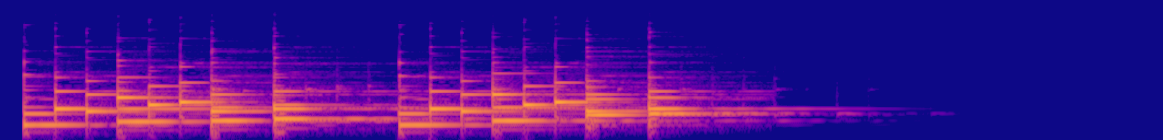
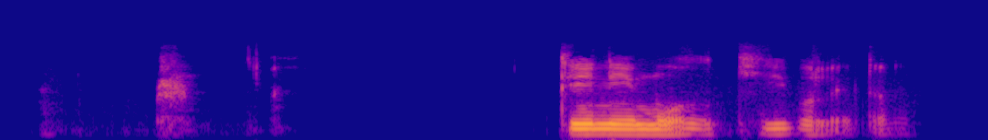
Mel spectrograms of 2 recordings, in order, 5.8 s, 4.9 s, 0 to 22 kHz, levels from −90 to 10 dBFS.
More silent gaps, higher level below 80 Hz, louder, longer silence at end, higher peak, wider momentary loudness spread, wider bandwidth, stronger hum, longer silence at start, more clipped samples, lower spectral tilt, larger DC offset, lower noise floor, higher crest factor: second, none vs 1.78-2.67 s, 2.76-2.80 s; about the same, -70 dBFS vs -72 dBFS; first, -17 LUFS vs -20 LUFS; first, 2 s vs 0.5 s; about the same, -6 dBFS vs -4 dBFS; second, 10 LU vs 23 LU; first, 10 kHz vs 5.6 kHz; neither; second, 0.15 s vs 0.8 s; neither; second, -5 dB/octave vs -9 dB/octave; neither; about the same, -78 dBFS vs -79 dBFS; second, 14 dB vs 20 dB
